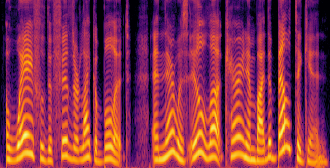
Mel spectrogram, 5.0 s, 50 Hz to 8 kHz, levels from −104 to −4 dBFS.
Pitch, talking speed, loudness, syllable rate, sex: 230 Hz, 220 wpm, -18 LUFS, 5.4 syllables/s, female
